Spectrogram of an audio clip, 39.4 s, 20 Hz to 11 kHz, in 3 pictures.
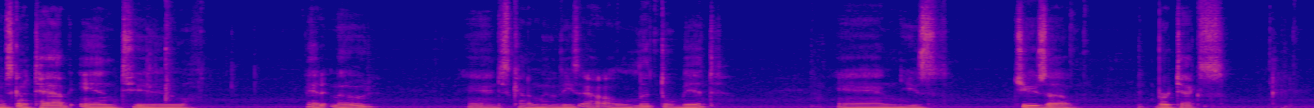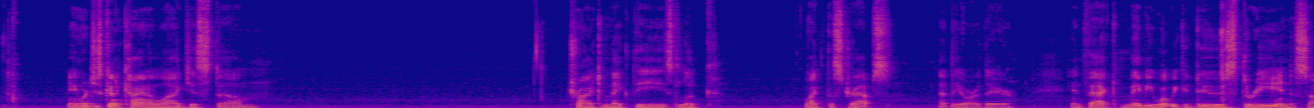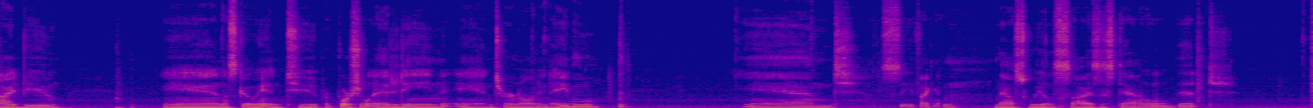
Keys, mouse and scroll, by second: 1.4 Tab, 5.1-6.6 drag, 10.7-13.3 drag, 19.3-20.9 middle drag, 22.0-23.6 middle drag, 25.4 KP_3, 33.6-36.9 drag, 36.9 scroll down 1.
